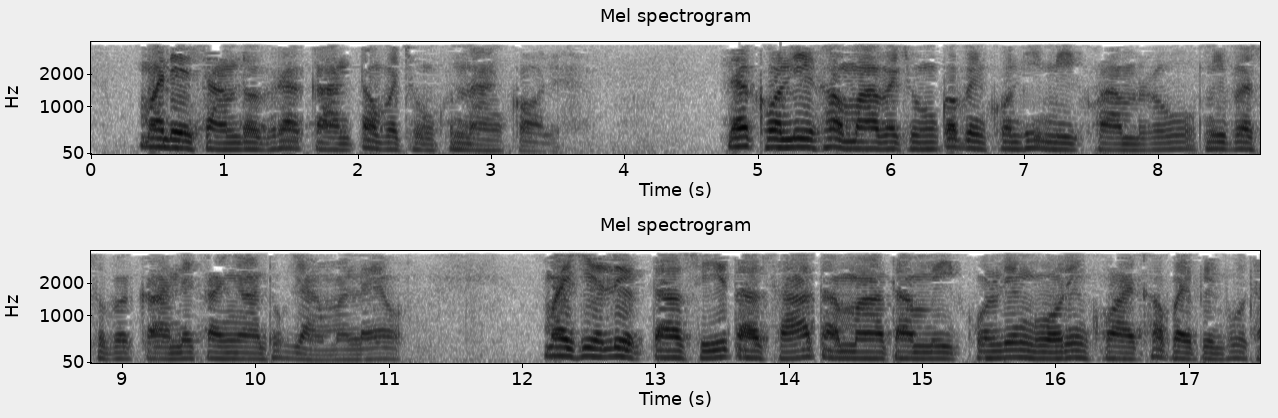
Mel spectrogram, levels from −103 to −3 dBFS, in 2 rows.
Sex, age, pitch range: male, 60-79, 115-145 Hz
